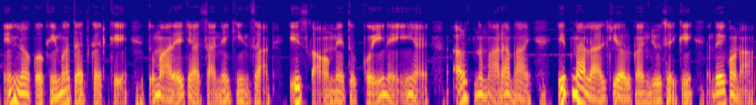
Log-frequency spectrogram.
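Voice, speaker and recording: A man's voice: deep voice, vocal fry, a bit bright, exaggerated voice. A man playing a wise, benevolent older village headman in a cartoon story, with a fatherly manner. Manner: fatherly, approving. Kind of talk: Hindi cartoon moral-story acting.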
